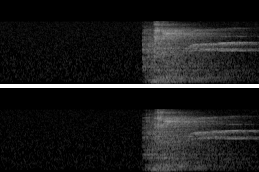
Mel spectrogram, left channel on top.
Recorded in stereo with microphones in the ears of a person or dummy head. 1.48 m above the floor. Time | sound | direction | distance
1.4 | a squeak | 40° left (ahead or behind) | 6 m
